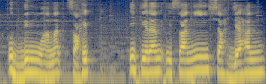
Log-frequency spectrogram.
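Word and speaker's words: Shah Jahan: lanjut biar lebih singkat dalam Bahasa Urdu sang Kaisar ini lebih sering dilafalkan dengan nama Syah Jihan Nah biar gampang untuk pelafalannya kita ikut bangsa Urdu untuk penyebutan nama sang Kaisar ini kita sebutnya sebagai sajian ingat namanya saja nah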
